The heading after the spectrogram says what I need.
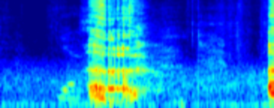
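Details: Person drinking a Coke has a single loud, drawn-out voiced belch lasting about half a second in a quiet room; burping.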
